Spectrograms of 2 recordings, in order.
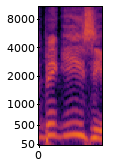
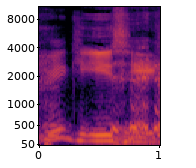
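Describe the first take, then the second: First: Higher, breezy quoted mention; casual name-drop. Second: Low, puzzled mock repeat; baffled echo. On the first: Retold or imitated. Co-host imitating colleague using a nickname, casual. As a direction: toss the nickname in as if everyone knows it. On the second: Co-host retelling his reaction to the nickname, baffled. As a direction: echo the nickname as if it means nothing.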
